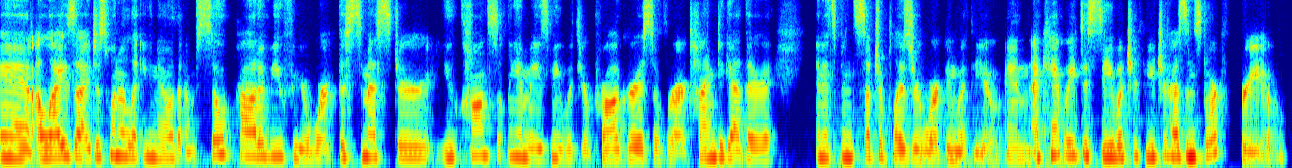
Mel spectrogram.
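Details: Adult woman; normal speech.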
